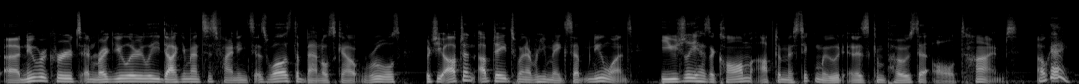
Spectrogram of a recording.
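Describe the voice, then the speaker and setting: A man hosting a reaction video, chatting casually, reading aloud and thinking out loud with asides to viewers. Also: mid-range voice, no echo.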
